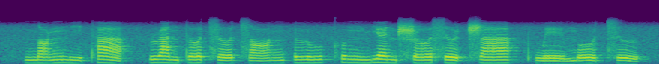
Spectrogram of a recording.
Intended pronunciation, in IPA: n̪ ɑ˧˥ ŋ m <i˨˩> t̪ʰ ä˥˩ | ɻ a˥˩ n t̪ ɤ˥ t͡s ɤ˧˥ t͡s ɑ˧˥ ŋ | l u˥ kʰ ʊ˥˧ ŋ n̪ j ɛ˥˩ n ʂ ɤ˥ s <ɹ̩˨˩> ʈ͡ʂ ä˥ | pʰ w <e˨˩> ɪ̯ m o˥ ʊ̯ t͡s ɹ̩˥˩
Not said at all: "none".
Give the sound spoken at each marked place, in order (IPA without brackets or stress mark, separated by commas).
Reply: i˨˩, ɹ̩˥˩, e˨˩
